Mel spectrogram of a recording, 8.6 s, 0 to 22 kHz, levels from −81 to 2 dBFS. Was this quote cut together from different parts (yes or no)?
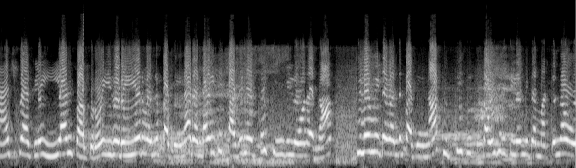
no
